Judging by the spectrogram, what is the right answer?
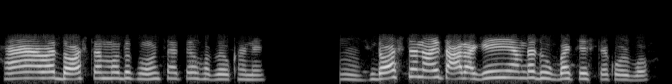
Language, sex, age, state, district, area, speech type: Bengali, female, 30-45, West Bengal, Cooch Behar, rural, conversation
